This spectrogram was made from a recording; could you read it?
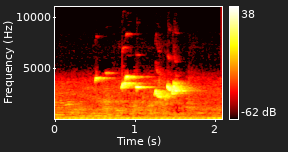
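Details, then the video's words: Sooty-headed bulbul (kutilang emas) delivering a brief bright whistled phrase of three to four notes, level then dropping in pitch, over a low steady hum. "Burung kutilang emas rajin bunyi dan gacor full isian"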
